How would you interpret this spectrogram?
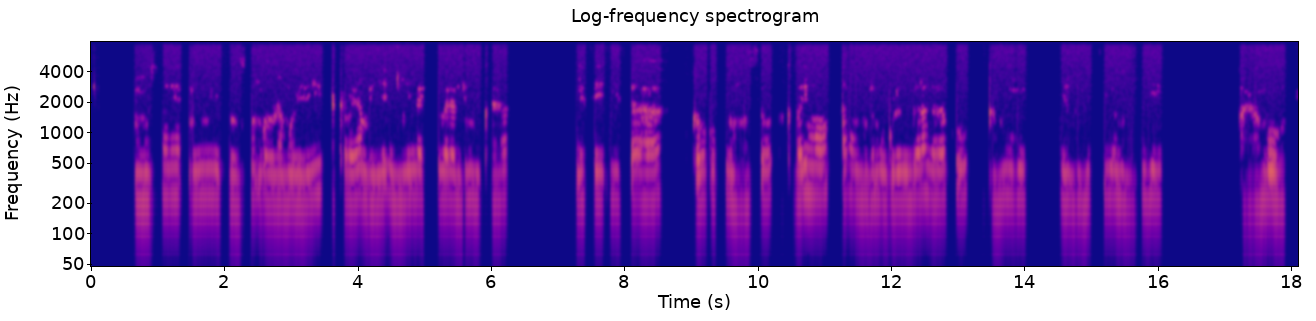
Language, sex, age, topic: Kinyarwanda, female, 18-24, health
